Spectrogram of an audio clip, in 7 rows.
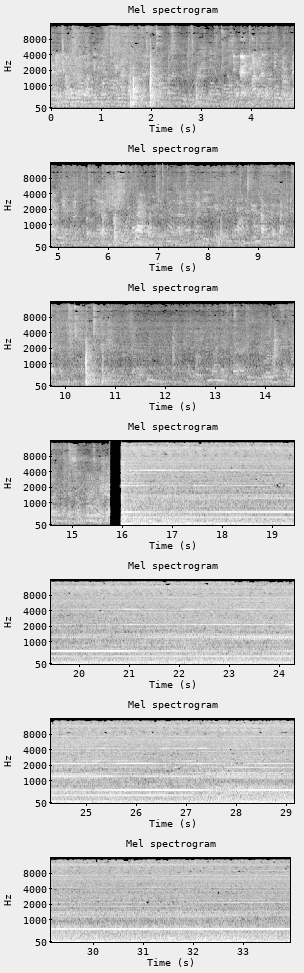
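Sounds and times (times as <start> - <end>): helicopter engine and rotor rumble: 16.0 - 33.9
high turbine whine: 16.0 - 33.9.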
